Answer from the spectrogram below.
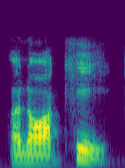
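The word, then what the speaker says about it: anaqi: but that would be now pronounced Anaki.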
